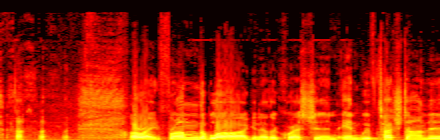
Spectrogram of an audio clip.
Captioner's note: laughter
